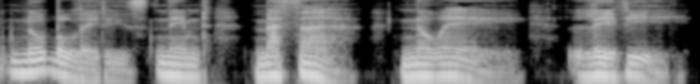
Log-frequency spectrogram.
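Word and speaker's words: Lévis: There were in Madame Dati's salon some very noble ladies named Metha Noa Levy, L E V I S, which was pronounced Levy, Kambes, C A M B I S, pronounced Kambes.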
